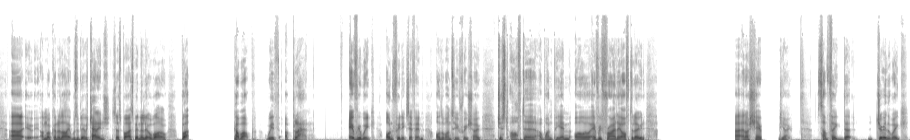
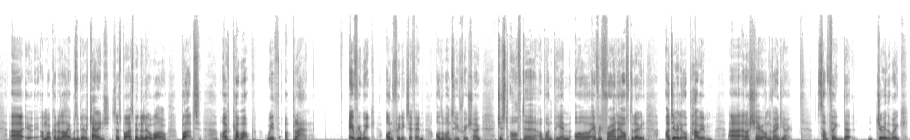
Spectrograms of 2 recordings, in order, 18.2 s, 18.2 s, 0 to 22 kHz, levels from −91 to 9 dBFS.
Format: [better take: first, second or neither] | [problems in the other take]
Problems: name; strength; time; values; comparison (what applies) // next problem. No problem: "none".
second | audio cutting out; at 4 s for 1 s, at 13 s for 1.5 s and at 15 s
